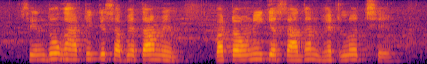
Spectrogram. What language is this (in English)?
Maithili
